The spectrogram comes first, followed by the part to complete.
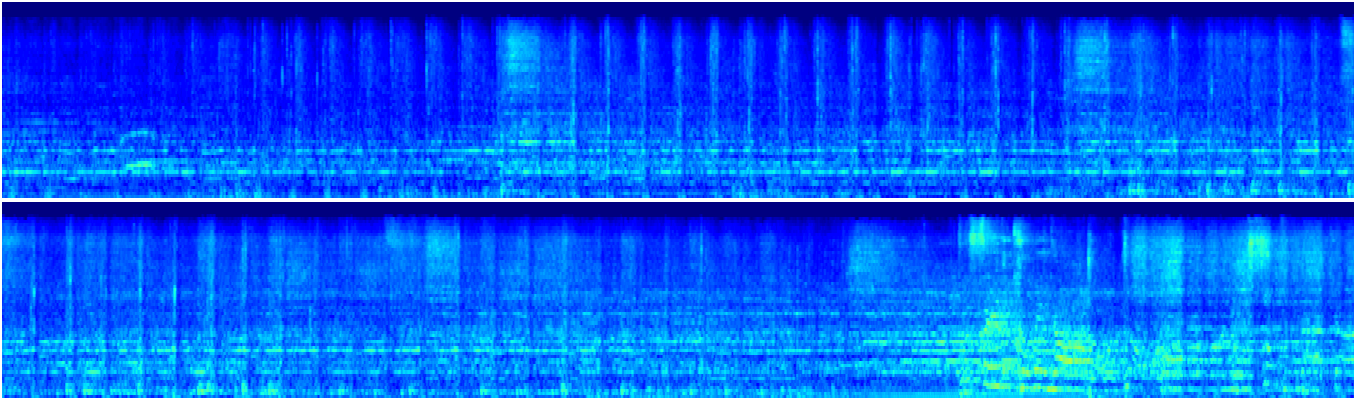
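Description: Live indie rock band playing a mostly instrumental stretch, with held chords over a steady beat, heard from within the audience. It swells louder near the end.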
